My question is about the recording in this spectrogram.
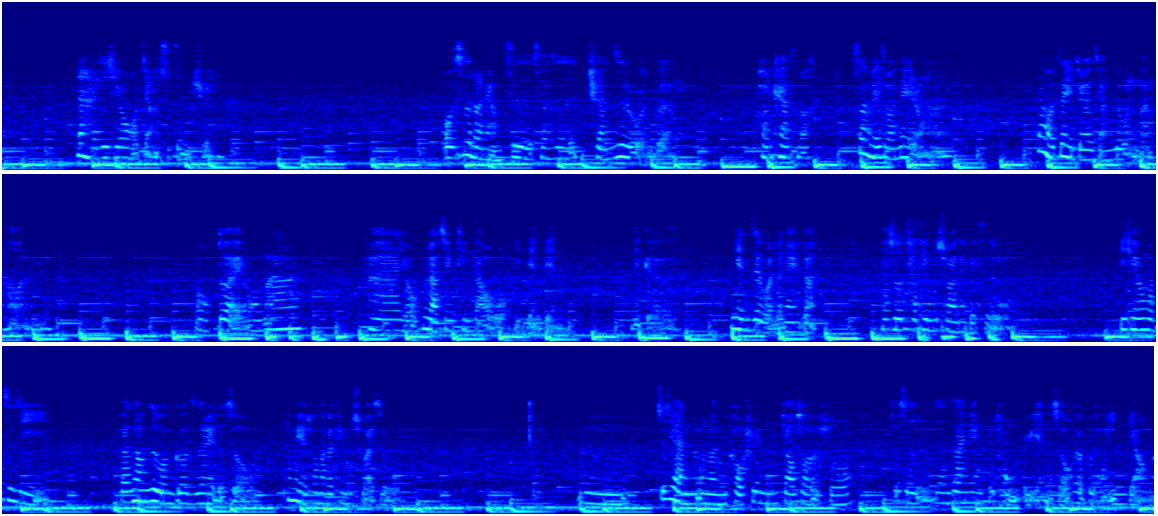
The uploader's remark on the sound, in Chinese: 音量注意。錄音品質已死 need麥克風。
